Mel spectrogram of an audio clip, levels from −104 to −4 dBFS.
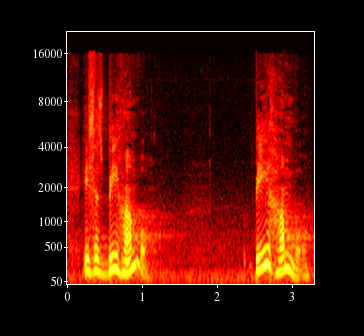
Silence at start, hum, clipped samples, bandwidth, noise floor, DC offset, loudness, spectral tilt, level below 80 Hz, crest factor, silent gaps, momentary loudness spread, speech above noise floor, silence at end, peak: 0.25 s; none; under 0.1%; 16.5 kHz; -59 dBFS; under 0.1%; -27 LUFS; -7 dB/octave; -62 dBFS; 22 dB; none; 7 LU; 33 dB; 0.05 s; -6 dBFS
